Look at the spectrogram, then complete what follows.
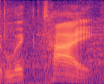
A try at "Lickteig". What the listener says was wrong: It's more Teague.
